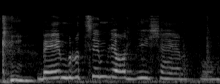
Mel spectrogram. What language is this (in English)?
Hebrew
